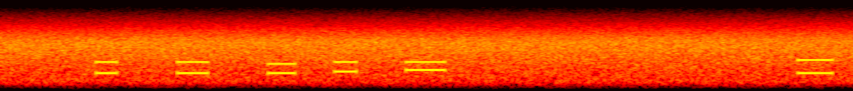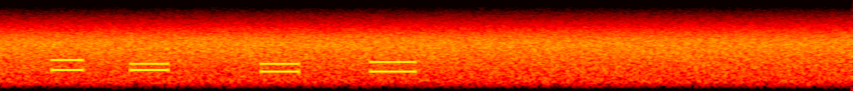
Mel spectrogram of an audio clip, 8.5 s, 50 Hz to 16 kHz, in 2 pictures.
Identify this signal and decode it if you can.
DTMF, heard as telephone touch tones, dialled by hand, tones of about 190 ms, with phone line noise. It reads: 22158 39745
